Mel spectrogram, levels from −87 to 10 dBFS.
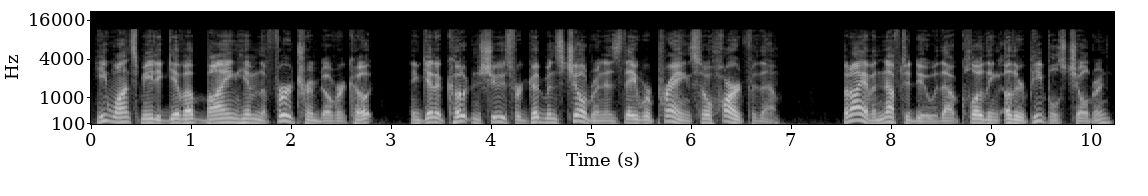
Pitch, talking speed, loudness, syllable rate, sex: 130 Hz, 235 wpm, -19 LUFS, 5.7 syllables/s, male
